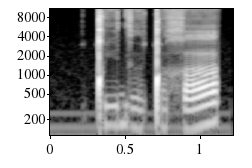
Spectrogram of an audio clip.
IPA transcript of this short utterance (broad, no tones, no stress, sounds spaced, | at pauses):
ǃ i̤ dʱ ə̤ ǃ ə̤ χ a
